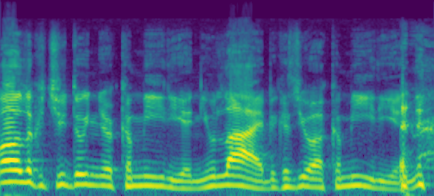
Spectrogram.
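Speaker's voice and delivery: put-on heavy Italian accent with broken English. A comedian imitates his Italian immigrant grandmother's broken English. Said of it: "broken English because she's Italian".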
